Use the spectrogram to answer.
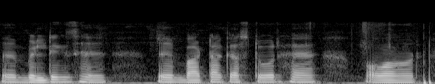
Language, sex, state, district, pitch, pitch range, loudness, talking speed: Hindi, male, Delhi, New Delhi, 105 Hz, 100-110 Hz, -18 LUFS, 95 wpm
